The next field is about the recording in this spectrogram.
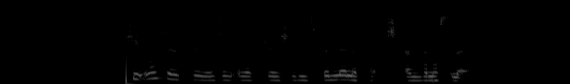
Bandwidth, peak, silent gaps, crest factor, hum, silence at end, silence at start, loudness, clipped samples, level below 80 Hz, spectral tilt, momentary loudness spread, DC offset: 11.5 kHz; -38 dBFS; none; 20 dB; none; 1 s; 1.25 s; -57 LUFS; under 0.1%; -88 dBFS; -3.5 dB/octave; 7 LU; under 0.1%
